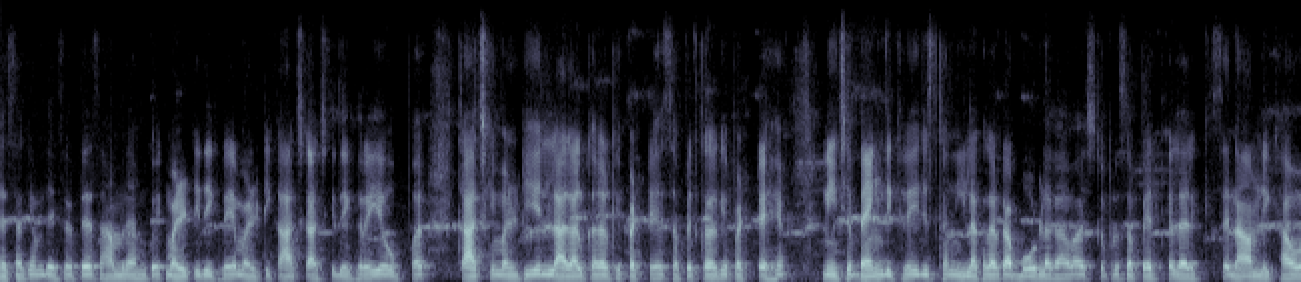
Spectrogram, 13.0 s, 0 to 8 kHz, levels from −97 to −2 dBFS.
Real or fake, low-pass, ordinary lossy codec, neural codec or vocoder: real; 7.2 kHz; Opus, 24 kbps; none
